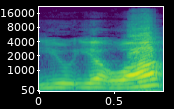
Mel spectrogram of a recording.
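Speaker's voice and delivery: ordinary delivery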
